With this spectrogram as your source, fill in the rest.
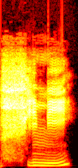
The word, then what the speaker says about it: finis: These endings on the left are pronounced E. You don't hear the final S's or T's. So this is pronounced je finis, tu finis, il finit, elle finit, on finit.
